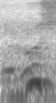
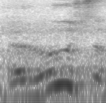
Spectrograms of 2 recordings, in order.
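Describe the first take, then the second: First: The vowel is short. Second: The vowel is long. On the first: The speaker calls it wrong. "नहीं होता है" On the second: The speaker calls it right. "होता है ... बड़ा ऊ का मात्रा"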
